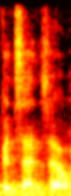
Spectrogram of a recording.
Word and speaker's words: Vincenzo: So I know I said your name wrong. Vin Senzo. No, that's right. Vincenzo.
